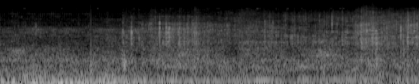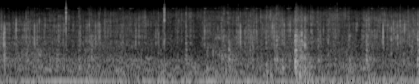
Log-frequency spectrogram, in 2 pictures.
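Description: Schwinn Copeland hybrid bike rolling along a trail on its gravel tires: a steady crackling hiss of tires over dirt and grit over a low rumble, with a few sharp clicks in the second half.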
